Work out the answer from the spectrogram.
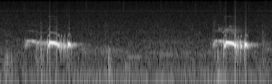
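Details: A local Indonesian zebra dove (perkutut) recording used as a lure to provoke other doves to answer gives two soft, rolling cooing phrases about three and a half seconds apart, each a low warbled burst with a brief trilled ending.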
